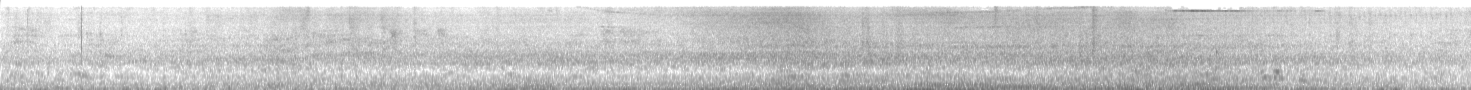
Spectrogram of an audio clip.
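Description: A car passing along the street, its engine and tyre noise growing louder over several seconds and then fading near the end. Passers-by talk faintly alongside.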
